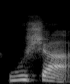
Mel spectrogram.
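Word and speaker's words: wuxia: centuries-old asian genre now i'm used to hearing it being called wusha i think did i pronounce that almost okay absolutely you has written three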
